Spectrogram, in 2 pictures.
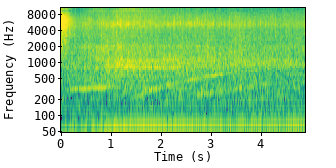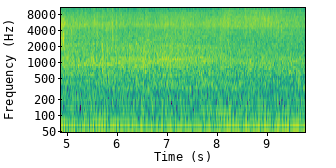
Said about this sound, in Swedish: Men bussen är fullpackad. Det finns ingen plats på bussen. Går det inte? Nej, det går inte. Det där. Nej, det går inte. Bussen rör upp ännu mer damm och åker sin väg.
